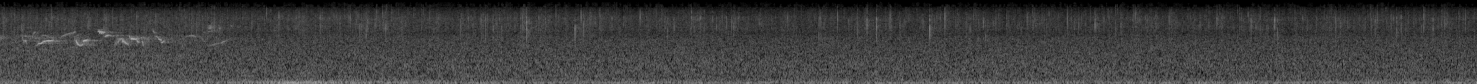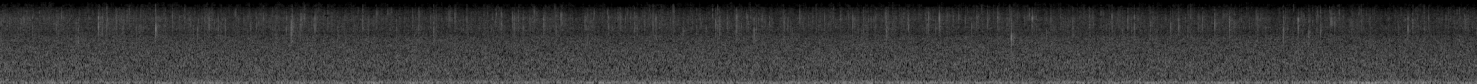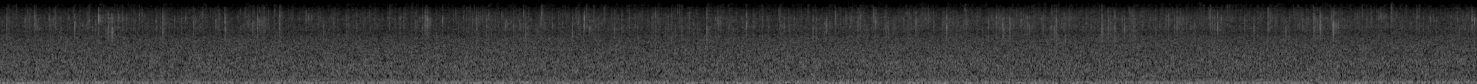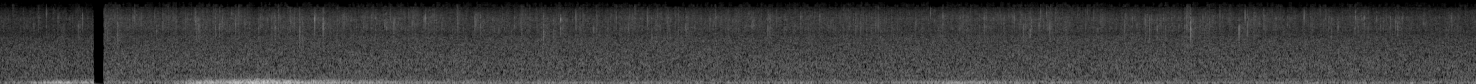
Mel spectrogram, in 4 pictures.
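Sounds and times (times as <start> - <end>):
waterfall rushing: 0.0 - 2.4.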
